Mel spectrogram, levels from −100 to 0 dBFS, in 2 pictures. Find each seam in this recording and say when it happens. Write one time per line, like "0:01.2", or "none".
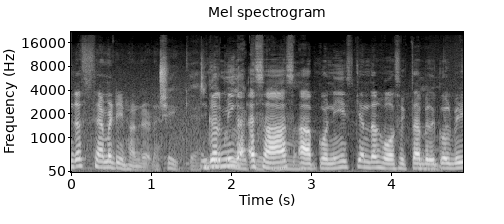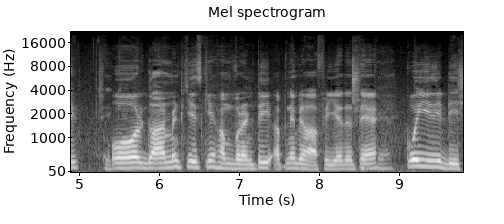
0:01.6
